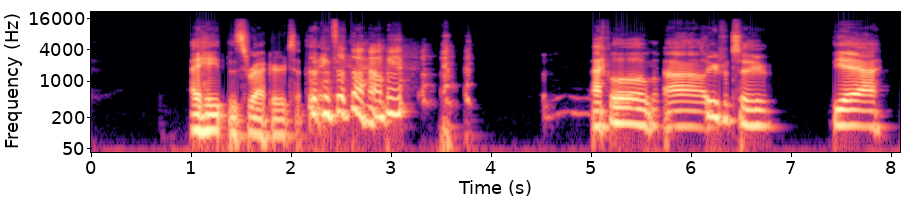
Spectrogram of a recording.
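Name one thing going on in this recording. A man laughs heartily over an online call.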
